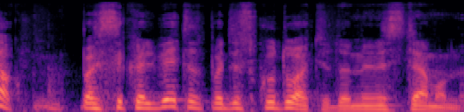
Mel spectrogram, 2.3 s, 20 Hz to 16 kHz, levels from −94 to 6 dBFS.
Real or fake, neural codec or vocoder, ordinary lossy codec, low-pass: real; none; AAC, 48 kbps; 14.4 kHz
